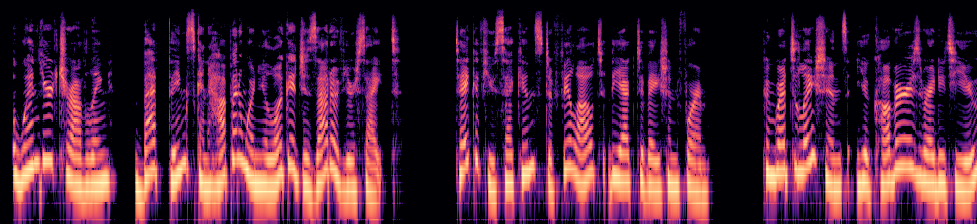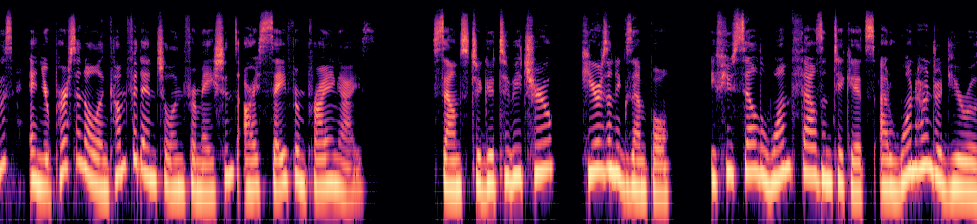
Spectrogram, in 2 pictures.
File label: English Explainer Video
